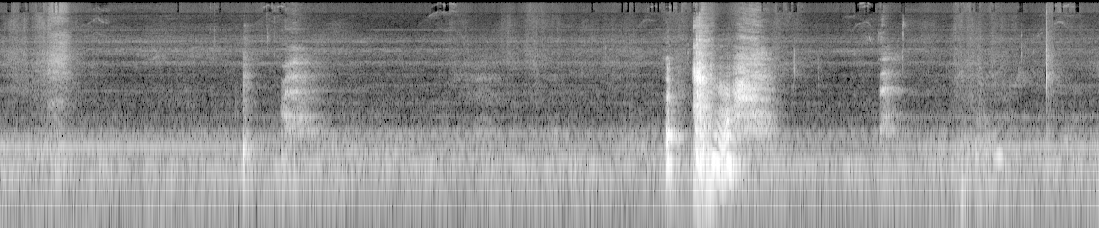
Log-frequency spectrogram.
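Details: Prolonged sneezing attack, person says they can't stop sneezing: one loud sharp sneeze with a small catch just before it, and faint sniffs and breaths around it in a quiet room.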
